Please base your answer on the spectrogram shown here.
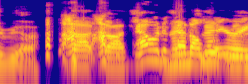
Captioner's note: laughter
